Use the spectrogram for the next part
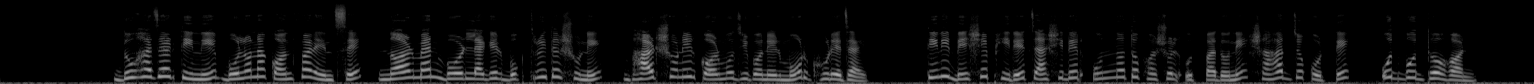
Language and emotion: Bengali, neutral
